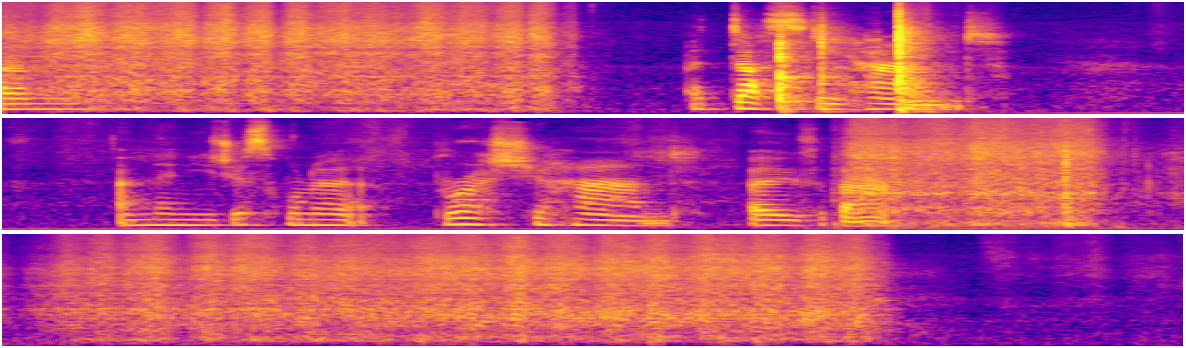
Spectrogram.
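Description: A hand sweeps and rustles through sand in a metal tray.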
